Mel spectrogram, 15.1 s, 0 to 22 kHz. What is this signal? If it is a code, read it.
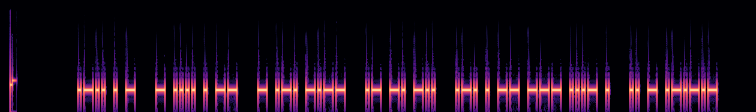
Morse code, heard as a keyed tone, about 21 wpm, 700 Hz. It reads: LET THEM TRY AND REMOVE IT.
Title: Sentences from Top 1000 Words - Review Part 5 - 20wpm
